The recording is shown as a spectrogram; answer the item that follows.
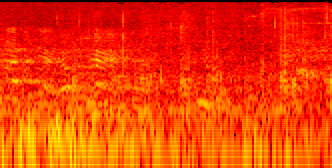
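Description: Players' and spectators' voices calling out across a football pitch, over a steady low rumble of wind on the microphone.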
